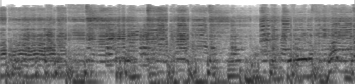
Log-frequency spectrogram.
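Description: Mexican banda music played over a dance's sound system, with brass and a steady stepping bass line, an instrumental stretch between the sung verses of a corrido.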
